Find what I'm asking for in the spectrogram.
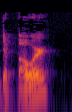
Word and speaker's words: DeBoer: Is it DeBoer? – Yeah, so if you want the traditional Dutch or the American version, it doesn't really matter. But most people say DeBoer, like the hog.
